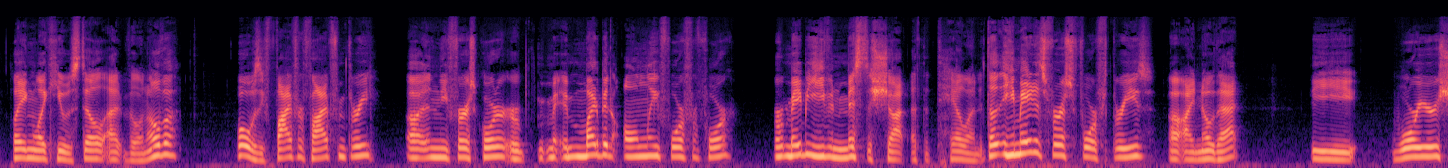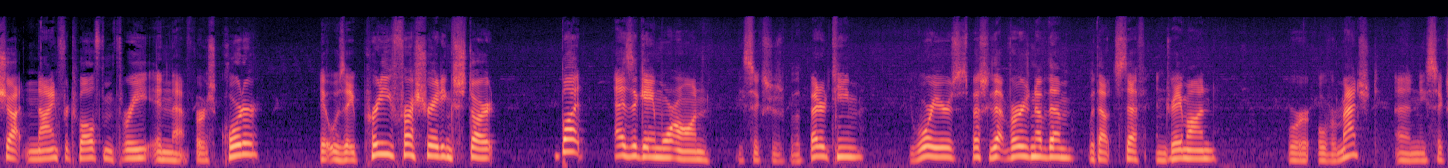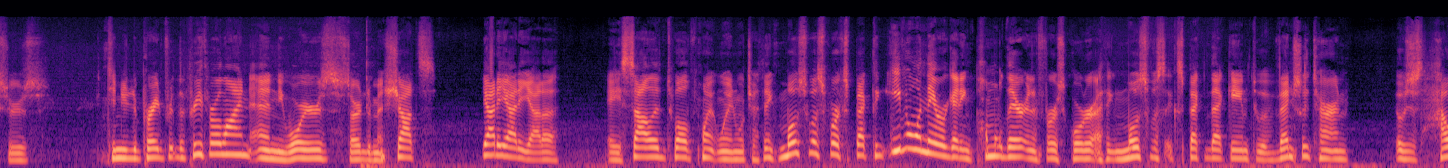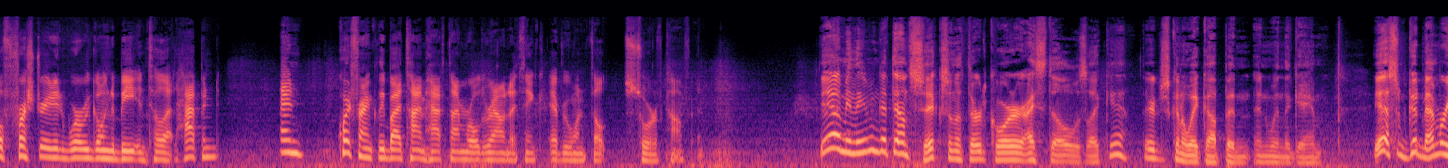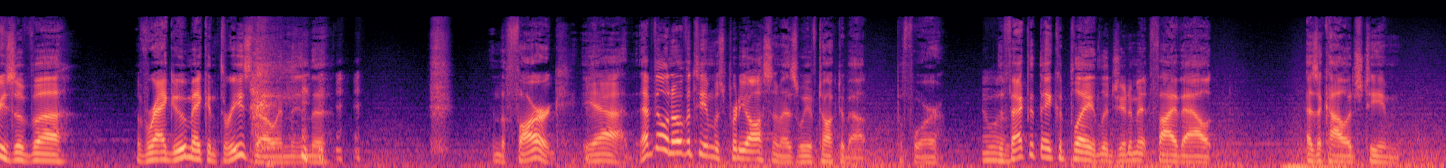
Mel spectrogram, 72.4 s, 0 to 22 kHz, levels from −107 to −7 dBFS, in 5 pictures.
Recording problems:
wind in the background; faint; throughout; 25 dB below the speech

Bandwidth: 15 kHz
